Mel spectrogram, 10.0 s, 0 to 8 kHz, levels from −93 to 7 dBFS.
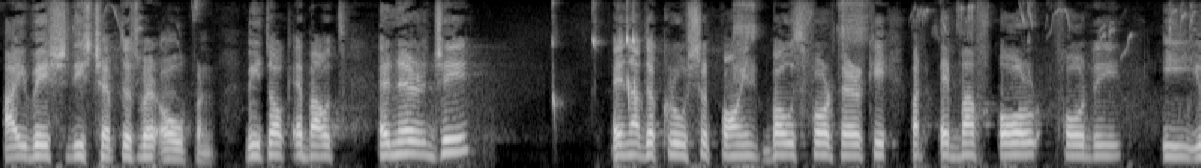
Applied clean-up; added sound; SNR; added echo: neural mask model Resemble Enhance denoiser.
